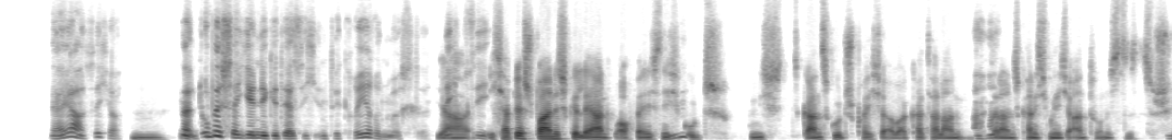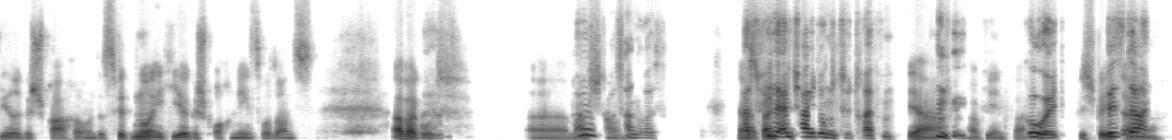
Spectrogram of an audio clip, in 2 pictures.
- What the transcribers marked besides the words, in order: unintelligible speech; other background noise; chuckle
- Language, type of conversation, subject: German, unstructured, Wie reagierst du, wenn deine Familie deine Entscheidungen kritisiert?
